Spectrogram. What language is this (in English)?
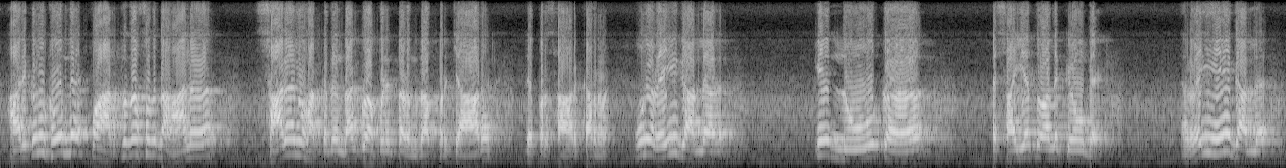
Punjabi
